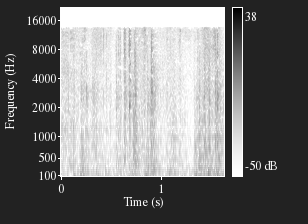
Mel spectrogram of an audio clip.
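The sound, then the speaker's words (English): A magnetic drawing board is written on and cleared, giving dense, scratchy clicking and rasping that comes in uneven bursts without a pause. No one speaks. “For those listening, this is one of those magnetic boards.”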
